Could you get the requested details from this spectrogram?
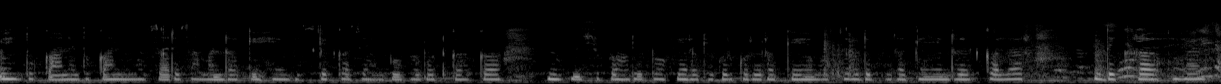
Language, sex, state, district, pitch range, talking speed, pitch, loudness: Hindi, female, Bihar, Bhagalpur, 225-240 Hz, 150 wpm, 230 Hz, -39 LUFS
